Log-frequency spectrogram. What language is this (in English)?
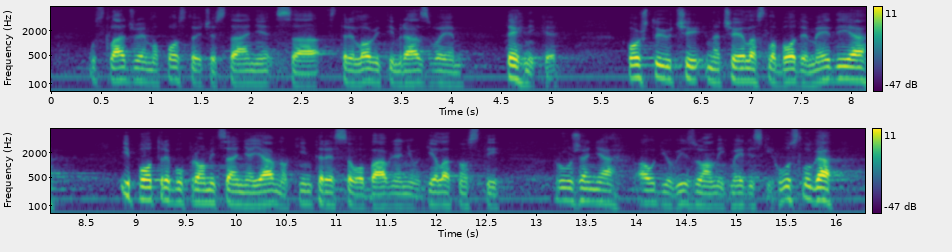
Croatian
